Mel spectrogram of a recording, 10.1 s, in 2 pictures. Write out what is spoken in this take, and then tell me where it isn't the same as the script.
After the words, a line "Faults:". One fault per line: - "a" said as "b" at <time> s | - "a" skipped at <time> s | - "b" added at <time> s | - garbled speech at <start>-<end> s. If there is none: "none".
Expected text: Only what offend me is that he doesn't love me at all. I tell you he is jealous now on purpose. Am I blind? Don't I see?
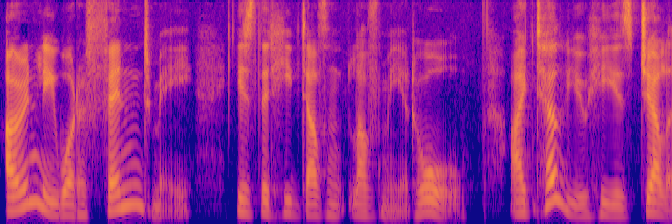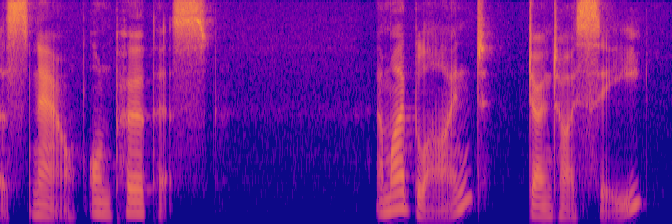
Only what offend me is that he doesn't love me at all. I tell you he is jealous now on purpose. Am I blind? Don't I see?
Faults:
none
